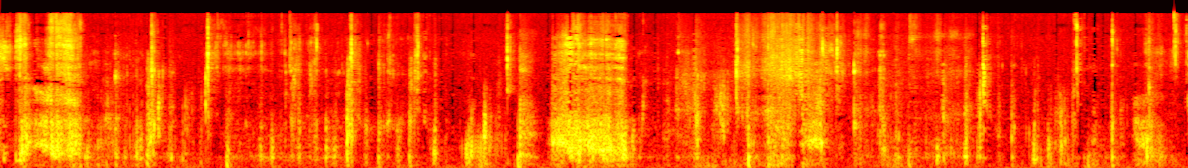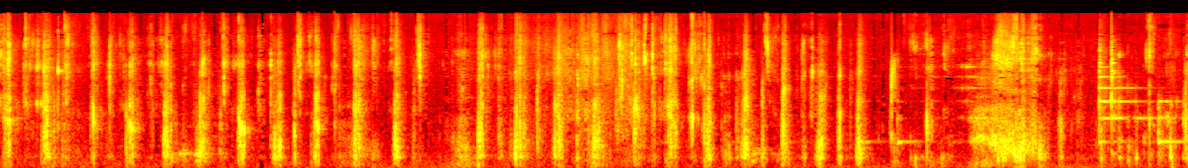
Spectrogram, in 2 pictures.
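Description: Close-miked eating of dumplings in soup: a steady run of wet chewing and smacking mouth clicks, broken by three longer, louder slurps, about half a second in, around six seconds in and near the end.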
